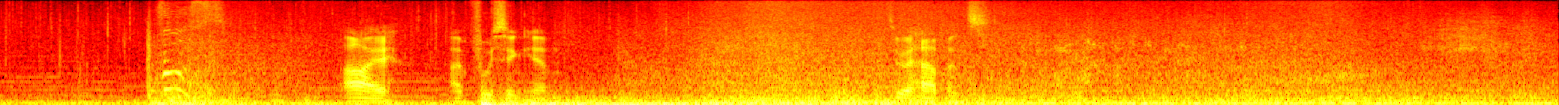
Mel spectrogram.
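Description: Fire roars and rumbles in heavy blasts.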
